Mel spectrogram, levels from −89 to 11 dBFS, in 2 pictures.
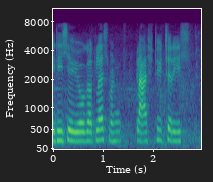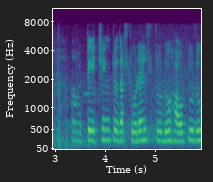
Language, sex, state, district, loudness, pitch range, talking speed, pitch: English, female, Punjab, Fazilka, -18 LUFS, 220-235 Hz, 200 wpm, 225 Hz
